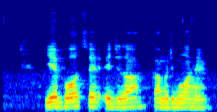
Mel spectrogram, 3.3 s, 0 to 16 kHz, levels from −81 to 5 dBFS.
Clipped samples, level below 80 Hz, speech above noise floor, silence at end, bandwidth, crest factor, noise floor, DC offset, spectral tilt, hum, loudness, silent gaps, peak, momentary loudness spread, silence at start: under 0.1%; -60 dBFS; 35 dB; 0.15 s; 6.4 kHz; 18 dB; -58 dBFS; under 0.1%; -9 dB/octave; none; -23 LUFS; none; -6 dBFS; 7 LU; 0.65 s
